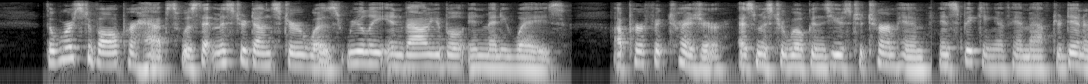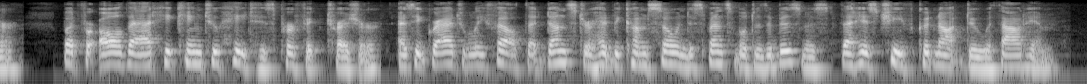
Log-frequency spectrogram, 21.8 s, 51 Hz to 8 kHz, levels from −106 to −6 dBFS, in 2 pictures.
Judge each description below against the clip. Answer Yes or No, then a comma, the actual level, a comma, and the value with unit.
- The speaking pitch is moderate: Yes, medium, 150 Hz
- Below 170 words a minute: No, average, 175 wpm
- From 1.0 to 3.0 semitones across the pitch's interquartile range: No, average, 4.4 semitones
